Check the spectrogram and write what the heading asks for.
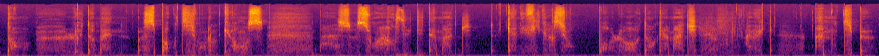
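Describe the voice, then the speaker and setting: A man speaks entirely in a soft, unvoiced whisper. He sounds very close, right in your ear, in an intimate ASMR style. He hosts a relaxed sports debrief, talking the listener through it quietly. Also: moderate pace. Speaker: ASMR video creator and host.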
